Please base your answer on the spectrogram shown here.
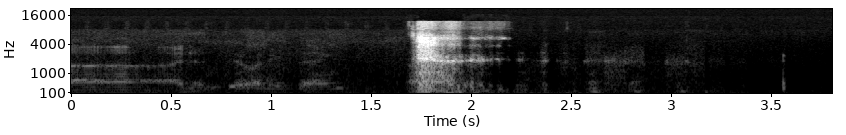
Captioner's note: laughing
